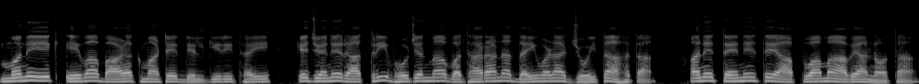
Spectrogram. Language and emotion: Gujarati, sad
